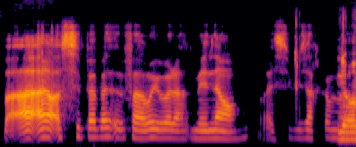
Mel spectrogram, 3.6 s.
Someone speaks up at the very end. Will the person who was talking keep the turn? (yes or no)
no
